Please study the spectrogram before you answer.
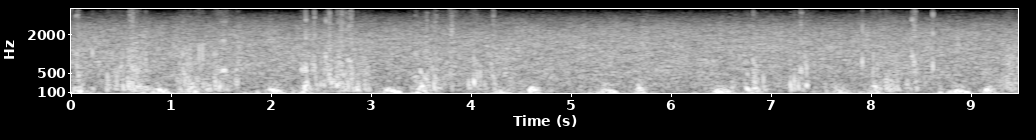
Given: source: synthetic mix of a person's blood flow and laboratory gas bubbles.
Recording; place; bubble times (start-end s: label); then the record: Doppler ultrasound of blood flow; precordium
0.02-0.13 s: bubbles
0.17-0.26 s: bubbles
0.33-0.83 s: bubbles
1.04-1.69 s: bubbles
2.27-3.03 s: bubbles
3.38-4.48 s: bubbles
6.58-6.67 s: bubbles
6.73-6.99 s: bubbles
7.17-7.44 s: bubbles
7.87-8.50 s: bubbles
8.59-8.65 s: bubbles
9.26-9.48 s: bubbles
From the record:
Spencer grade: 3 (all of the cardiac periods contain showers or single bubble signals, but not dominating or overriding the cardiac motion signals); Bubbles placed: only in the low amplitude regions of the cardiac cycle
